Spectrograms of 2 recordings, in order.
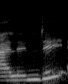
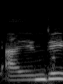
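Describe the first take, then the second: First: Said in the usual way. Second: Allende with the double l as a y sound; Spanish pronunciation. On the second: Shown as a demonstration. Guest correcting how she says the author's name, Allende pronounced with a y sound. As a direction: say Allende as "eye-EN-day". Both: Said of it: "it's pronounced".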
